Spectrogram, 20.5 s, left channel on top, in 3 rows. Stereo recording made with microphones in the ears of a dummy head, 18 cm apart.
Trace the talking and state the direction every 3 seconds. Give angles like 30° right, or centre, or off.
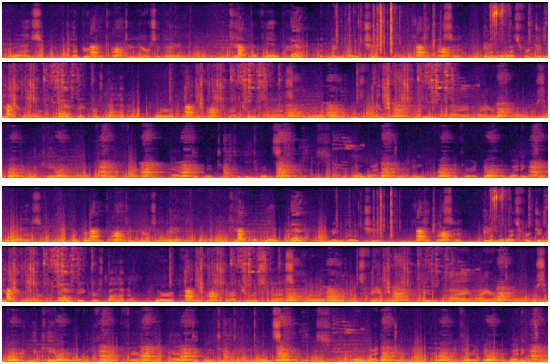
30° left, 30° left, centre, 20° right, 30° right, 30° right, 30° right.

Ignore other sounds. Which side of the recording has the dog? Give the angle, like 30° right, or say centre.
centre.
